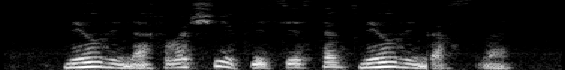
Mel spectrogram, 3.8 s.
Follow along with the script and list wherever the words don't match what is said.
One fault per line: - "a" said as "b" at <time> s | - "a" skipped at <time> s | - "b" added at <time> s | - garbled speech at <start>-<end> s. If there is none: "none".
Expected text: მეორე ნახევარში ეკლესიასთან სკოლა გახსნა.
- "სკოლა" said as "მეორე" at 2.5 s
